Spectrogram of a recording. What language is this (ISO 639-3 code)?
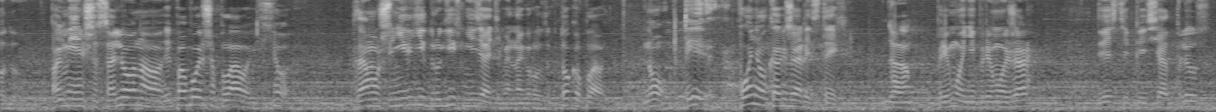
rus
